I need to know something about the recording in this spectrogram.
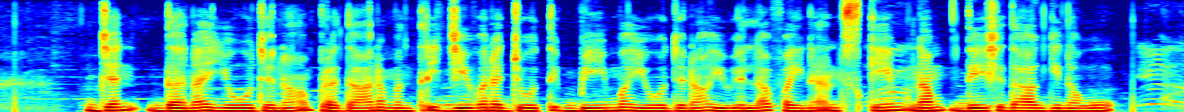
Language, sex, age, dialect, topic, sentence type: Kannada, female, 18-24, Dharwad Kannada, banking, statement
